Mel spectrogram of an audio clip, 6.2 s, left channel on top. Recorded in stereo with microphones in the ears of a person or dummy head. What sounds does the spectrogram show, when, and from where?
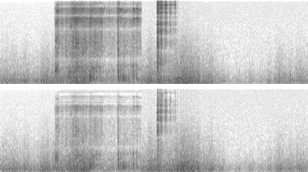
1.1 s dishes clattering: 75° left (ahead or behind)
3.1 s a dropped coin: 45° left (ahead or behind)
